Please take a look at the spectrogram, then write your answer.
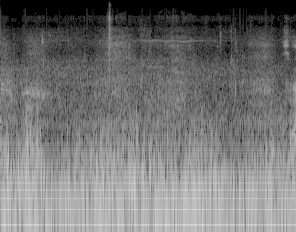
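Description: Strong, steady wind buffets an open-air fishing spot ahead of Tropical Storm Debbie, a loud continuous low roar of wind noise across the microphone with no talking.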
